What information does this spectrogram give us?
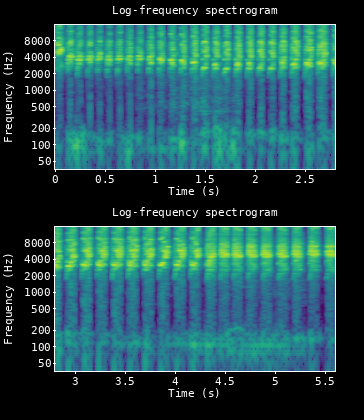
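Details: Long-tailed shrike of the Madura type singing to provoke other shrikes: a rapid harsh chattering run of buzzy notes, about three per second, steady and high-pitched, with a faint low hum beneath.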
